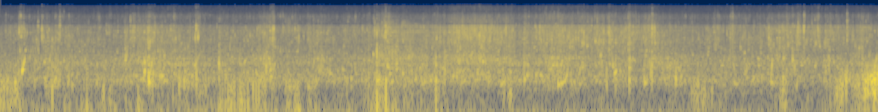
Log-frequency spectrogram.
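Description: Lake water lapping and trickling against the rocks and boat, with many small splashes and ticks scattered through.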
